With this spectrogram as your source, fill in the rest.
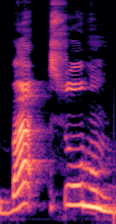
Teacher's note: با حمزہ ساکن ہے، جھٹکا دے کر پڑھیں گے۔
